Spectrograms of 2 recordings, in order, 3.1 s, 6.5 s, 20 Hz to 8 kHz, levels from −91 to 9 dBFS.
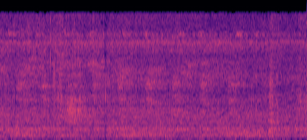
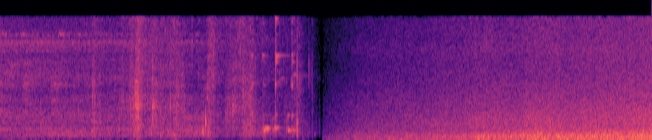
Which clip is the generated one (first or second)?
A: first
